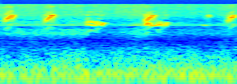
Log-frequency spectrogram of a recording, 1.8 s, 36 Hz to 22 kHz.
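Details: A Winding Cisticola in the Masai Mara at sunset on 1 October 2017 gives thin, high chirps, about three a second, over a steady low rumble of wind and background noise.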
